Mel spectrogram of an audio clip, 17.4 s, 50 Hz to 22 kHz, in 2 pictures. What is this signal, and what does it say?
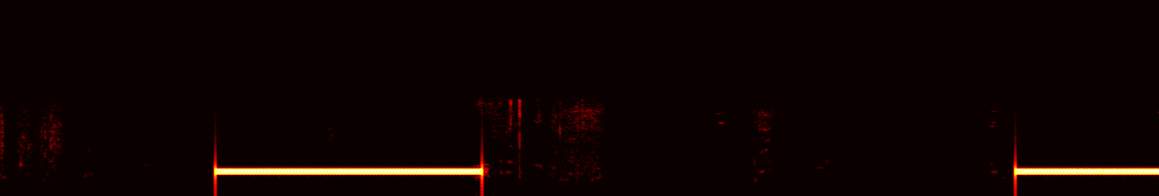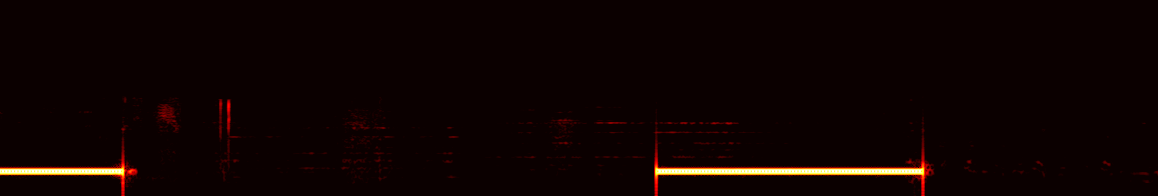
Ringback tone (North America), 440 + 480 Hz, with speech.
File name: 7b61aab5-8eb5-4e36-9db0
